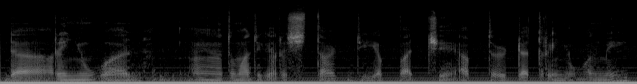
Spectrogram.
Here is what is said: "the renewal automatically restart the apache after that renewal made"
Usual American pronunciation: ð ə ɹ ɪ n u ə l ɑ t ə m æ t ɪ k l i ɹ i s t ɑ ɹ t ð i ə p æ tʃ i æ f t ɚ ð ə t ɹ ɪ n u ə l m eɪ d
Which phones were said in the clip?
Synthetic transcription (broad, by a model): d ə ɹ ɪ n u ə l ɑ t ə m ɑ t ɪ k i ɹ i s t ɑ ɹ t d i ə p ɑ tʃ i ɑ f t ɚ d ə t ɹ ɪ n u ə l m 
